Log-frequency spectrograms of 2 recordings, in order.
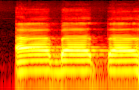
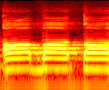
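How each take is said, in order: First: The first vowel is an open a. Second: The first vowel is a rounded o. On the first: The speaker calls it right. "abata saja" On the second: The speaker calls it wrong. "Bukan obata saja"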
